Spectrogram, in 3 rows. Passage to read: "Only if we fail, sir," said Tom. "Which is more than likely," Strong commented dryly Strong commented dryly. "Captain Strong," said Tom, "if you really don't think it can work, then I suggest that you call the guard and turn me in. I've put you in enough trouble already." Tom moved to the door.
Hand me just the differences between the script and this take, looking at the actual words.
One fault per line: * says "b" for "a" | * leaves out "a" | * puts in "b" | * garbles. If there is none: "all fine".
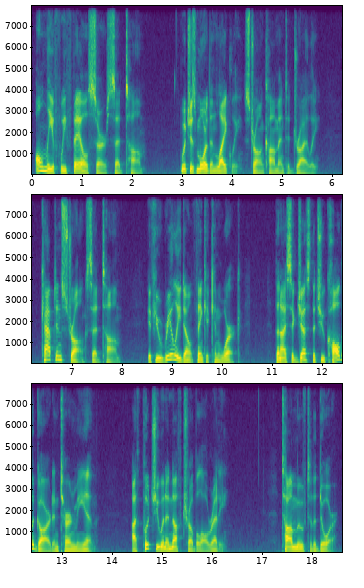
* leaves out "Strong commented dryly"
